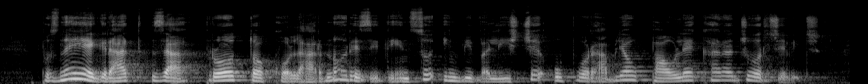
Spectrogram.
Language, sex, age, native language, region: Slovenian, female, 50-59, Slovenian, Savinja region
